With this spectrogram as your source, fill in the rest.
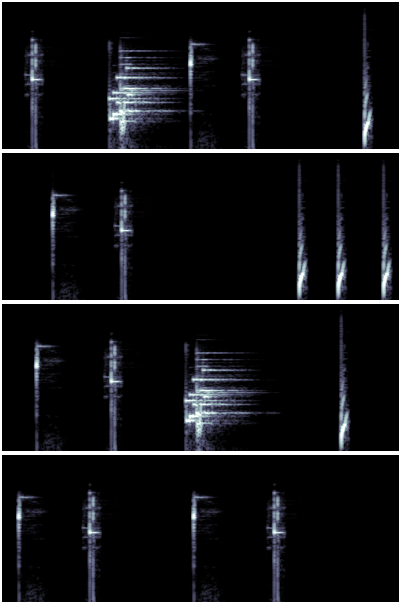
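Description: Short bright clicks sound as dice drop into place.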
